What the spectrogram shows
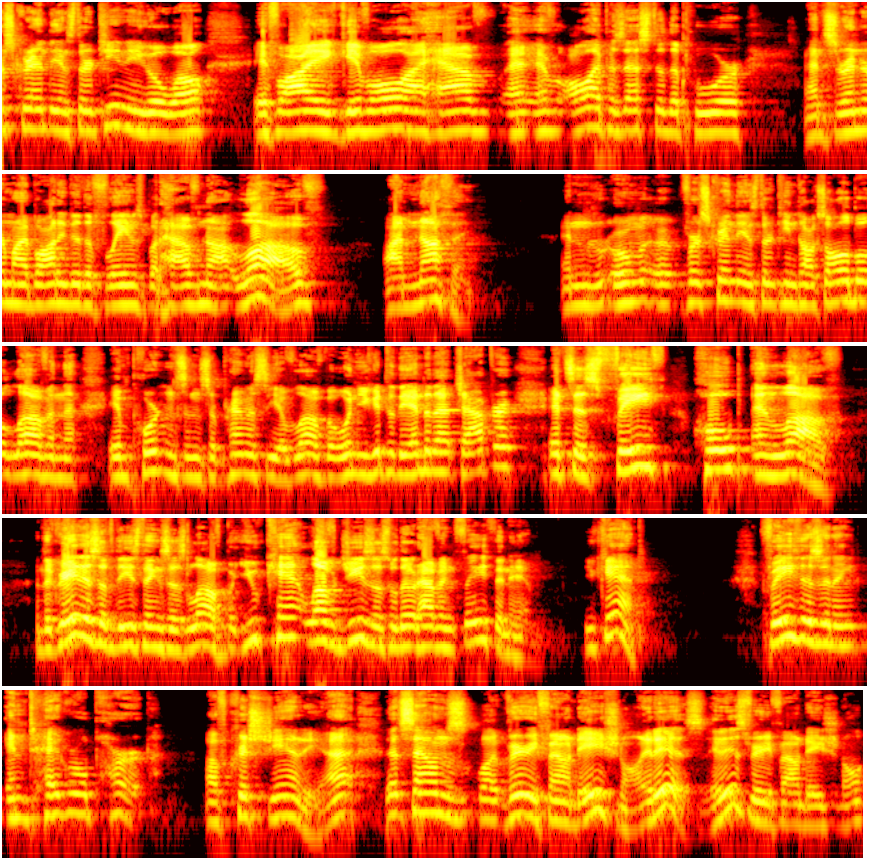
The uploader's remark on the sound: This Sunday morning message was recorded on February 2, 2020 at Bethel Pentecostal Tabernacle in Clinton, BC.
